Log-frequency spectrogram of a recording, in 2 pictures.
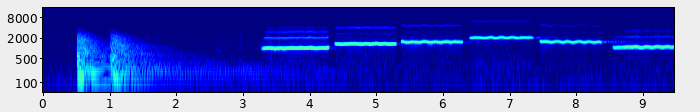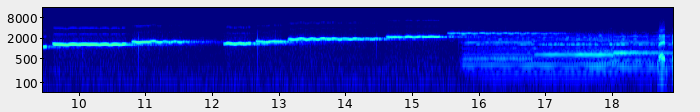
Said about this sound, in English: that whistle be your signal for the Signal Oil program, The Whistler, each Sunday night at this same time.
